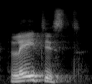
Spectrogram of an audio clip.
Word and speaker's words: latest: Latest, latest. Ça se prononce comme un I, d'accord?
